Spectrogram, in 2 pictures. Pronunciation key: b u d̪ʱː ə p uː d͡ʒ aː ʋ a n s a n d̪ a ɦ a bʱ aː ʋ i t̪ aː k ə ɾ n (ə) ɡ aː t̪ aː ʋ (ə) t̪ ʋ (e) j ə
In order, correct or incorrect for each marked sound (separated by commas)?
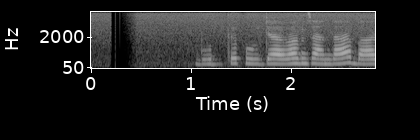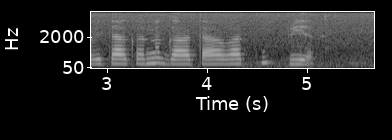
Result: correct, incorrect, incorrect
